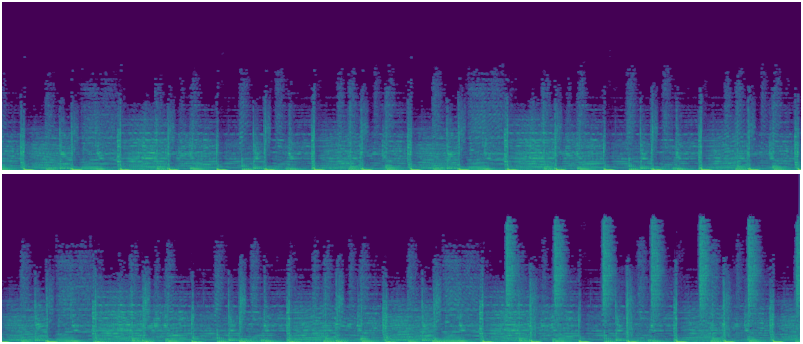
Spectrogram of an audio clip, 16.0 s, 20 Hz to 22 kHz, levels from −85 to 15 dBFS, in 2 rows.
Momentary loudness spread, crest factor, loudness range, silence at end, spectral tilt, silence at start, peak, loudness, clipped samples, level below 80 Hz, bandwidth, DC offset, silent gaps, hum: 3 LU; 14 dB; 2 LU; 0 s; -5 dB/octave; 0 s; -6 dBFS; -21 LUFS; under 0.1%; -22 dBFS; 17 kHz; under 0.1%; none; none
